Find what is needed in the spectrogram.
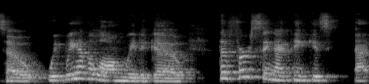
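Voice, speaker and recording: With a Southern US accent, a somewhat breathy voice speaks at a fairly slow pace amid audible room echo. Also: woman. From US South. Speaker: company CEO. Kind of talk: interview.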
